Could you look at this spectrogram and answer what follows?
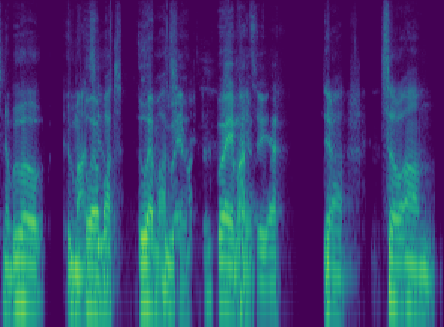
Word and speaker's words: Nobuo Uematsu: How do you pronounce his name? Like, I know you can read it all the time. It's Nobuo Uematsu.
